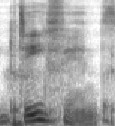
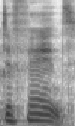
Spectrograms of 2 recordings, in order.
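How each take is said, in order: First: It is said with an American pronunciation. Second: It is said with an Australian pronunciation. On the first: "Americans say defense" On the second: "We say defense"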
